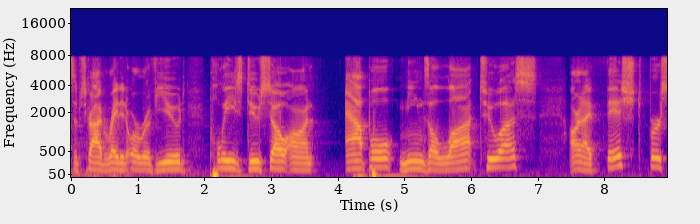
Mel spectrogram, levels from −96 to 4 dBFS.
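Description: The speech comes through G.722 wideband telephone coding at 64 kbit/s, with any coding damage faint at most and nothing above about 7.7 kHz, and there are no faults to report.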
